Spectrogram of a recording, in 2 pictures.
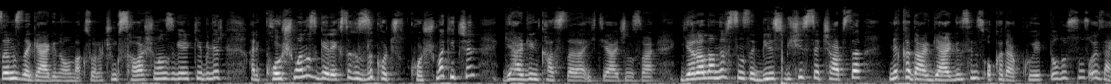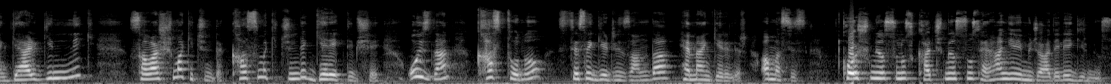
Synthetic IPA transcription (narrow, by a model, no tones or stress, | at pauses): lˠaɾɯnɯzd̪aɟæɾɟino̞lˠmakz̥oɾat͡ʃyɲcʰy̥savaʃmanɯzɟe̞ɾɛce̞bilʲiɾ̥ | hanikʰo̞ʃmanɯzɟe̞ɾɛcsɛɦɯzlˠɯkʰokʰo̞ʃmakit͡ʃʰin | ɟæɾɟinkʰast̪lˠaɾaiçt̪ʰijaːd͡ʒɯnɯzvaɾ̥ | jaɾalˠanɯɾsanɯzabiɾiʃbiʃisːɛt͡ʃʰaɾpsanɛkad̪aɾɟæɾɟinsenizo̞kʰad̪aɾkʰuvːɛt̪lʲio̞lˠuɾsunuzojyzd̪ænɟæɾɟinlʲic | savaʃmakit͡ʃʰind̪ɛkʰasmaki̥t͡ʃʰind̪ɛɟe̞ɾɛclʲibiʃejo̞jyzd̪ænkʰast̪ʰo̞nuse̞sɛɟiɾd̪iːnizand̪ahe̞mænɟe̞ɾelʲiɾ̥amasiz̥ | kʰo̞ʃmɯjo̞sunuz̥kʰat͡ʃmɯjo̞sunuzhæɾɦaɲɟibiɾmyd͡ʒaːd̪e̞lʲeɛɟiɾmijo̞snz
